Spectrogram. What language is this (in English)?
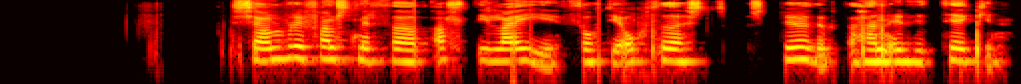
Icelandic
